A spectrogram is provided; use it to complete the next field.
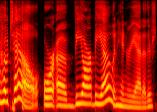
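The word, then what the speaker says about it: Henryetta: Henrietta. Henrietta. Not Henrietta, Texas. And it's spelled h e n r y e t t a.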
